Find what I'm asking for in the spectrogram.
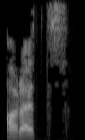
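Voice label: "audits", British English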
